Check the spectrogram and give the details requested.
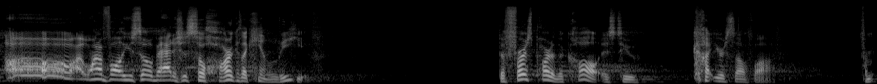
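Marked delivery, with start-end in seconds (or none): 0.0-3.3 mock anguished pleading. Preacher acting Abraham as if unable to leave, mock anguished pleading. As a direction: ham up the agonised reluctance, starting high. Acted reluctant follower pleading with God.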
